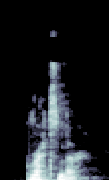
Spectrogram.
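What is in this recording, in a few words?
"rattler", British English; pronunciations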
